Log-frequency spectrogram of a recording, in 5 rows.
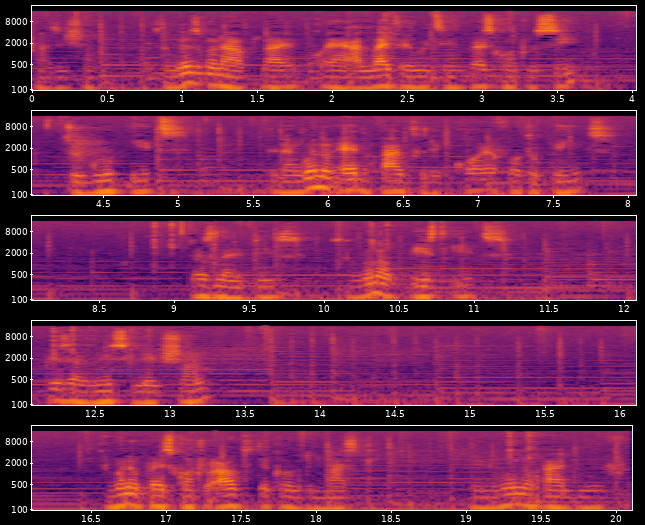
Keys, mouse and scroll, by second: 0.7-2.4 drag, 3.8 ctrl+c, 7.2 click, 9.2 click, 17.3 ctrl+r, 19.3 click.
